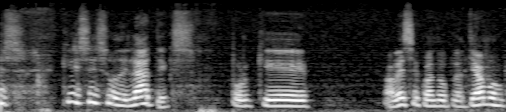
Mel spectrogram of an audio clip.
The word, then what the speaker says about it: LaTeX: De hecho, la pronunciación sugerida es, en el contexto académico, decirlo látex, pero prefiero asociarlo más al nombre que nosotros leemos y que es más práctico para recordarlo.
